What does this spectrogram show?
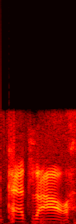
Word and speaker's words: Pattison: so maybe I'll do another shuttle down to petow that's how you pronounce it I'll probably hook the lock the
